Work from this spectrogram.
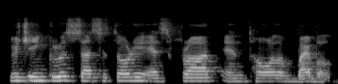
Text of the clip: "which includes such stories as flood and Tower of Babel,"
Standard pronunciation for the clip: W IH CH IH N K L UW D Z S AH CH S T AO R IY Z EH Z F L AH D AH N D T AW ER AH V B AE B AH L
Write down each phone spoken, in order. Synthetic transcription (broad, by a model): W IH CH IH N K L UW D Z S AH CH S T AO R IY EH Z F L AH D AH N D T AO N AH V B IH B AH L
